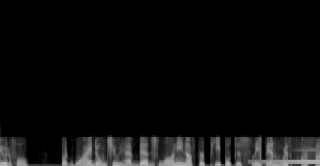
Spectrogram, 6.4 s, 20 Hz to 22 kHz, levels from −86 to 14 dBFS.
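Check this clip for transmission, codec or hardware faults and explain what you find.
Two faults are audible: bit errors on a digital phone line, and a loudspeaker feedback squeal late in the speech. The telephone-band coding itself sounds clean.

Bit errors appear from 3.05 to 3.08 s and from 5.16 to 5.21 s. Flipped bits corrupt single samples, producing sharp ticks and brief crackle over the speech.

Loudspeaker feedback squeal starts at 4.95 s and runs to the end. The microphone hears its own loudspeaker, and a 738 Hz tone swells over about a second to roughly 5 dB above the speech.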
